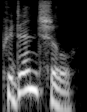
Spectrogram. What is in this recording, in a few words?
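"credential", British English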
